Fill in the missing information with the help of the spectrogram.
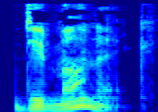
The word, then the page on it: daemonic: British English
